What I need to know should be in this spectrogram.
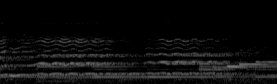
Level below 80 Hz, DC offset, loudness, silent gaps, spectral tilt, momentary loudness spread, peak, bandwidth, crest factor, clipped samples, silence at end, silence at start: -76 dBFS; under 0.1%; -46 LUFS; none; -3 dB/octave; 4 LU; -32 dBFS; 16 kHz; 14 dB; under 0.1%; 0 s; 0 s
